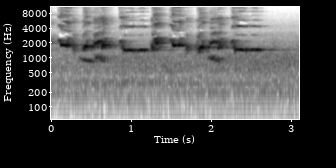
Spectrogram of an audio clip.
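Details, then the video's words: In a suburban setting, a butcherbird pours out a short, dense string of mellow whistles, rising and falling notes run together and ending on a long steady tone. "BUTCHERBIRD SOUND IN SUBURBIA suara burung jagal"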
